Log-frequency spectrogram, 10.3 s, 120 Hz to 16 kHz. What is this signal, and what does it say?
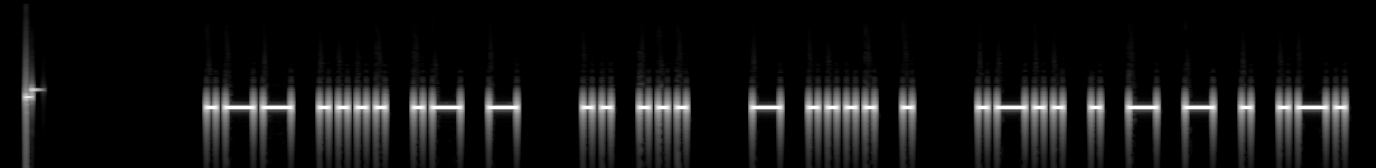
Morse code, heard as a keyed tone, about 17 wpm, 700 Hz. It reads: WHAT IS THE LETTER
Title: Sentences from Top 1000 Words - Review Part 2 - 17wpm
